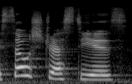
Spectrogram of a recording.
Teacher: So usually we connect the D with the H.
